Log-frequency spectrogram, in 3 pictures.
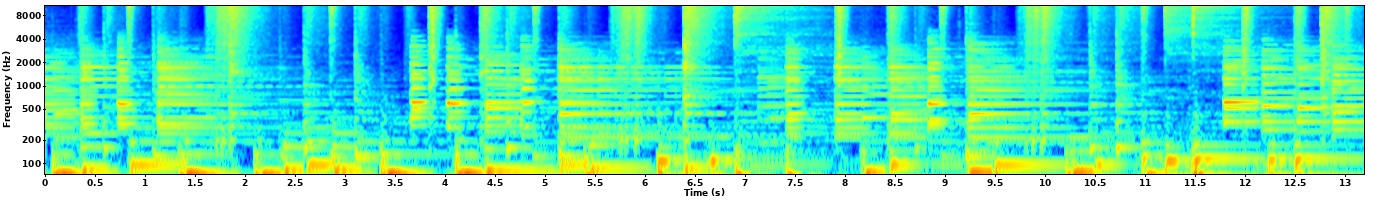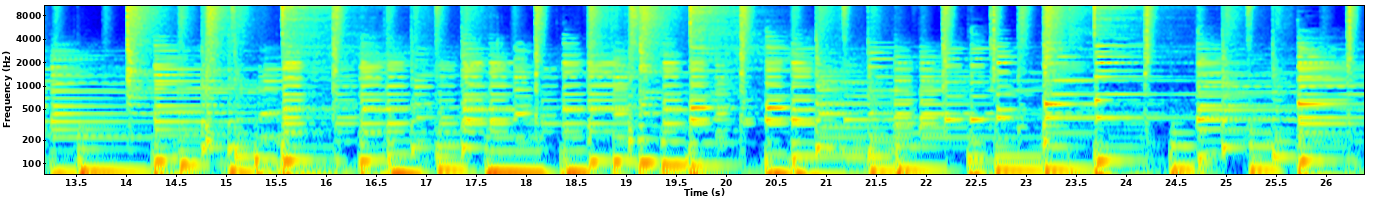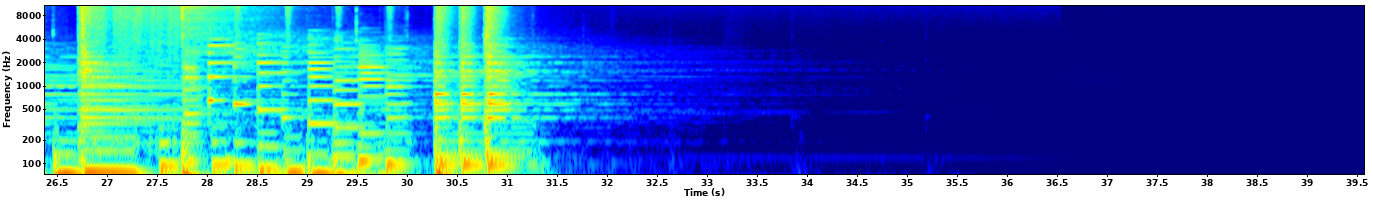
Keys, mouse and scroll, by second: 1.4 middle click, 7.9 z, 8.4-10.6 scroll down 1, 10.9 alt+middle click, 17.3 double click, 21.0 double click, 21.1 middle click, 21.9 F10, 38.0-39.5 scroll up 1.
